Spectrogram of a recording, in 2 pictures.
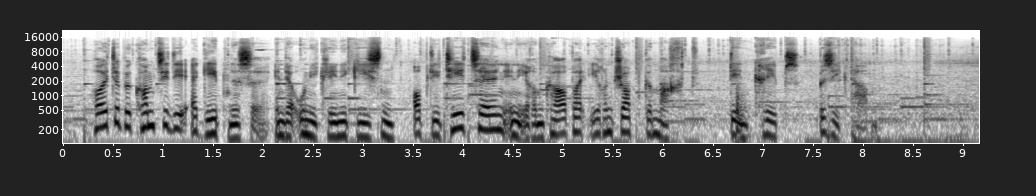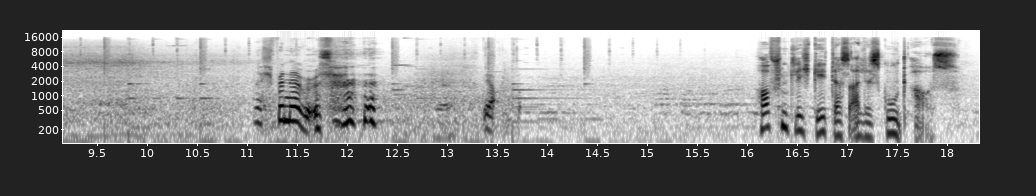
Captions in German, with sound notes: Heute bekommt sie die Ergebnisse in der Uniklinik Gießen, ob die T-Zellen in ihrem Körper ihren Job gemacht, den Krebs besiegt haben. (lacht:) Ich bin nervös, ja. "Hoffentlich geht das alles gut aus",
